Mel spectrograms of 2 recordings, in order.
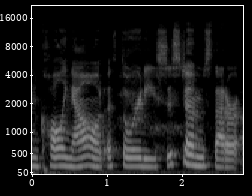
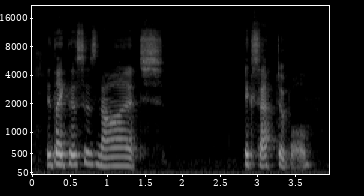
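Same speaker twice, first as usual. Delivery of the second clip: voice choking up, near tears; 3 semitones higher than usual. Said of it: "I don't wanna start crying".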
